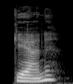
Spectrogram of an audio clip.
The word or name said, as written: gerne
